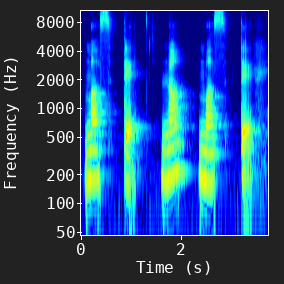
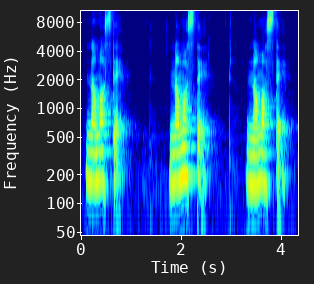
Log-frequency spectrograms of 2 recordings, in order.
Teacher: the last word is less of a stay and more of a ste. Okay, so it's a slight TH sound, and some people might find that a little bit challenging to do with the tongue, and it's okay if you can't quite get there.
